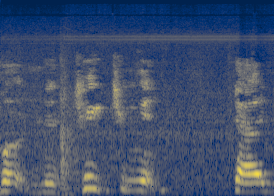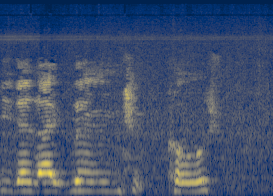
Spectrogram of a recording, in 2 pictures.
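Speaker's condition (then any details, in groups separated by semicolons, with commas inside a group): Cerebral palsy; from birth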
